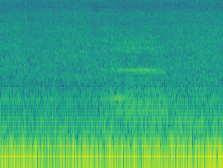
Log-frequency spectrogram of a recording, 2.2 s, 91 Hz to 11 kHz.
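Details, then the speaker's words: HT V8 with radiator, oil cooler and auto trans cooler fitted, original distributor still in: deep, steady low rumble with even beat and no knocks or misses; normal idle. "So it's all in, running. Still got our distributor in it."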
